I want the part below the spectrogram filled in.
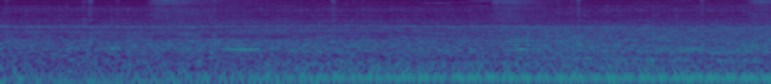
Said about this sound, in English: This is a sanitation truck with the salt inside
